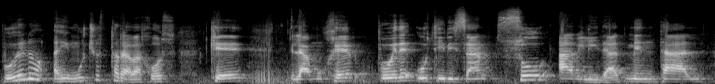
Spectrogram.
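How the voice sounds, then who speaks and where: A man's voice: medium pitch, lively intonation, slow pace, fairly bright tone, a little hiss or hum. A man giving a religious talk as a preacher, often asking listeners if they follow him. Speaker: Islamic preacher.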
